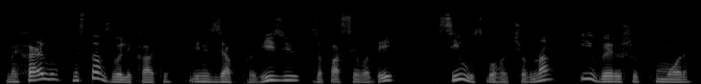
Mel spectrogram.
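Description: A man narrating a fairy tale in an expressive, dramatic storybook style. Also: medium pitch, normal speed.

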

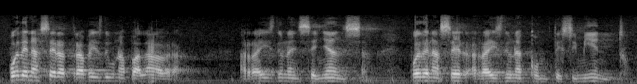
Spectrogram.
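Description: Guy giving a talk, high bright voice, acts out little family scenes, echoey hall. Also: steady tone, a little fast. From Colombia. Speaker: motivational speaker. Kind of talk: lecture to an audience.

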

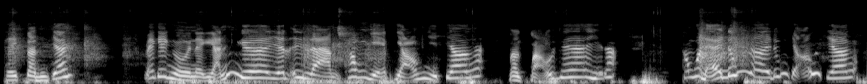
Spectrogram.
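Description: A woman's voice: sits high, sing-song, fairly quick, dry recording, muffled recording. A woman acting in a comic sketch, complaining in exasperation and full of exclamations. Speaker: worker in comedy sketch.

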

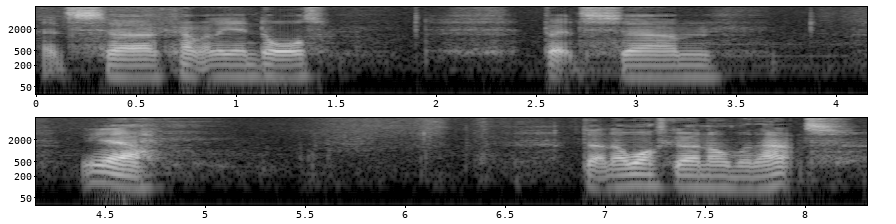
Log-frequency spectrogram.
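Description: Sitting in a parked car, a British man records a casual video update about his amateur radio hobby, rambling along in a matter-of-fact way. He has a low, level voice and speaks slowly with frequent pauses, far from the microphone.

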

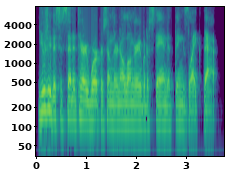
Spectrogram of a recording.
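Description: A man's voice: mid-range voice, lively intonation, very fast, mellow. Man presenting an explanatory legal webinar. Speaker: presenter, workers' compensation lawyer. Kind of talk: webinar lecture explaining legal rules from slides. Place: indoors, on a video call.

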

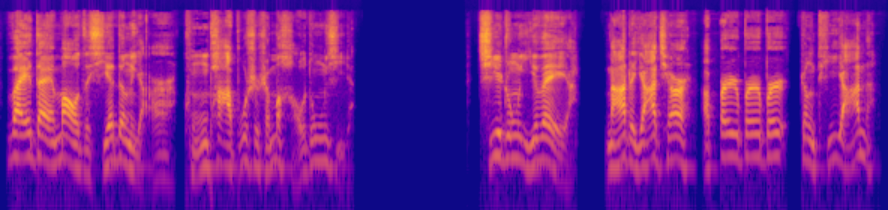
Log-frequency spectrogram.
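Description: A male storyteller performing an audiobook in a colloquial, traditional manner. His husky voice swings widely in pitch, and he adds playful asides as he goes. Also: expressive, moderate pace, fairly bright tone.

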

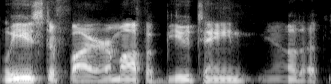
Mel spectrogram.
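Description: A man's voice: fairly low pitch, unhurried, pushed and bright. A man hosting a casual live chat, talking loosely and swearing, with frequent "you know" and chat readings. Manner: profane, laughing, lots of "you know". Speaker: host of a car show live stream, reading chat.

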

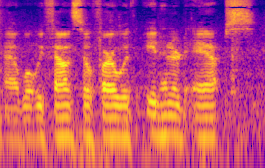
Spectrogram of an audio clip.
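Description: A man in his thirties, a sailing vlogger, explaining a battery install in a relaxed, practical way with many fillers, recorded on a boat at a marina. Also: lowish voice, measured pace, background noise. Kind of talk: casual explaining while working. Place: catamaran engine room and cockpit, outdoors at a marina.

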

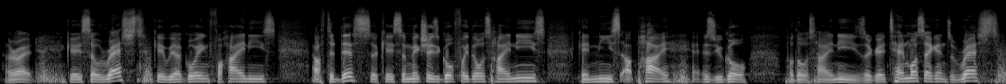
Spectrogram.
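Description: A young man instructing a workout, energetic, talking in short clipped cues and counts with frequent okays while exercising. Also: mid-range voice, brisk, hardly any pauses, dry recording. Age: young adult. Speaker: fitness instructor.

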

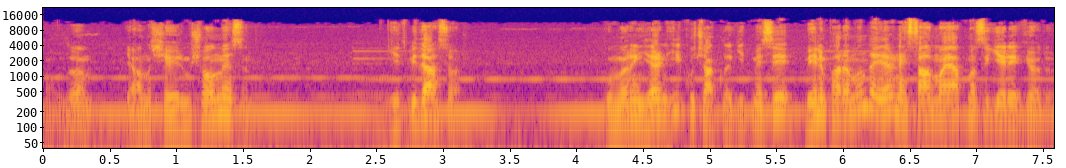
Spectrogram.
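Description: A man's voice: on the high side, expressive, fast, close to an everyday voice. A male actor playing an impatient, bossy, money-minded man in a TV drama. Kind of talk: TV drama acting. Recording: loud music behind the dialogue.

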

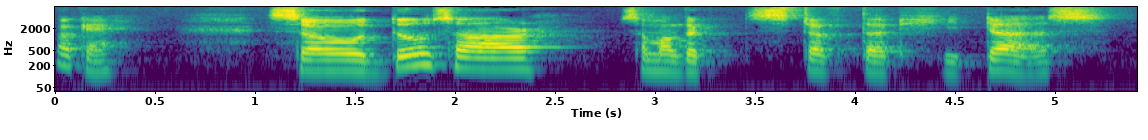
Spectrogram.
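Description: A man giving a casual hands-on product demonstration, halting and informal as he thinks aloud. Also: medium pitch, background noise. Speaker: product reviewer. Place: indoor room with wooden floor.

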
